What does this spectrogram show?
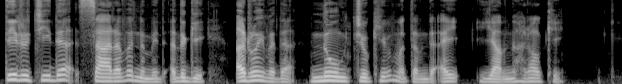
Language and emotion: Manipuri, happy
